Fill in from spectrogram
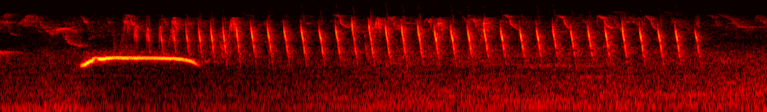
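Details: Ciblek, the bar-winged prinia, delivering ngebren song: one clear level whistle, then a long machine-gun trill of rapid high pulses running about two and a half seconds.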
